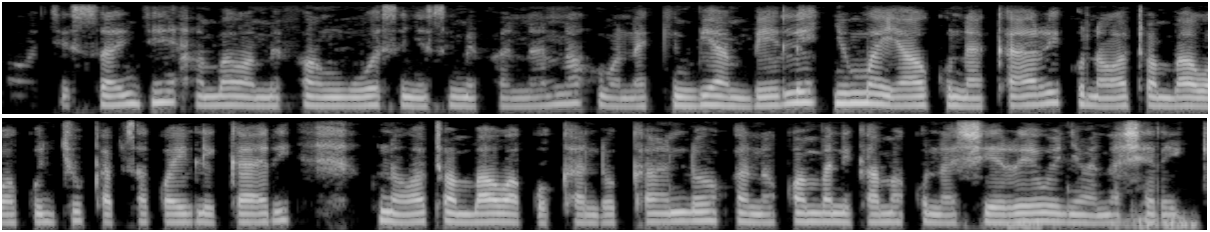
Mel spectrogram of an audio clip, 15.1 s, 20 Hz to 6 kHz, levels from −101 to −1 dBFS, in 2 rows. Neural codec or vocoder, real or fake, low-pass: none; real; 5.4 kHz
